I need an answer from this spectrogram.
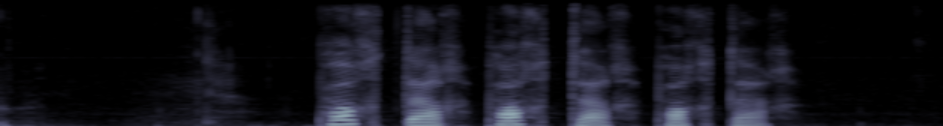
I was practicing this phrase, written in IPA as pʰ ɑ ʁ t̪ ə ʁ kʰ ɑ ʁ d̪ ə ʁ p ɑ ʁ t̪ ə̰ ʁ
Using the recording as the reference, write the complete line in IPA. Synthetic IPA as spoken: pʰ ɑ ʁ t̪ ə ʁ pʰ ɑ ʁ t̪ ə ʁ pʰ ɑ ʁ t̪ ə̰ ʁ

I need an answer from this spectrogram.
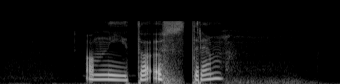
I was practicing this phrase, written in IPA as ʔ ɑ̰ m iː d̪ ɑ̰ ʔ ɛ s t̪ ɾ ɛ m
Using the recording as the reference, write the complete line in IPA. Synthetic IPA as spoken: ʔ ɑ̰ n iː t̪ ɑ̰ ʔ œ s t̪ ɾ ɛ m

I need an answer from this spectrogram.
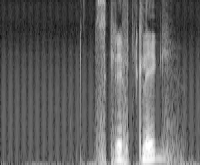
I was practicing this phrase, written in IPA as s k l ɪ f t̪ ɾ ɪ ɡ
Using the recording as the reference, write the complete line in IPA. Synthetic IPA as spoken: s k ɾ ɪ f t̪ l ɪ ɡ

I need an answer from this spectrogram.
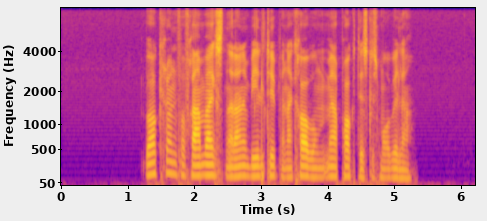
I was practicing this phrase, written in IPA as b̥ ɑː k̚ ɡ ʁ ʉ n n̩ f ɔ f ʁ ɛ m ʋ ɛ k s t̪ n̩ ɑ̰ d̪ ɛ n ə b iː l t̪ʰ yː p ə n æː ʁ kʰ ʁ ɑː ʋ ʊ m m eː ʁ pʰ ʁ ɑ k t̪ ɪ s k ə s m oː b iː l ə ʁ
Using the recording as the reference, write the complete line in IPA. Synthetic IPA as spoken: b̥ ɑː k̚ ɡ ʁ ʉ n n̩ f ɔ f ʁ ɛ m ʋ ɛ k s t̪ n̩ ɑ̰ d̪ ɛ n ə b iː l t̪ʰ yː p ə n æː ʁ kʰ ʁ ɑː ʋ ʊ m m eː ʁ pʰ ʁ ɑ k t̪ ɪ s k ə s m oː b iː l ə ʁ

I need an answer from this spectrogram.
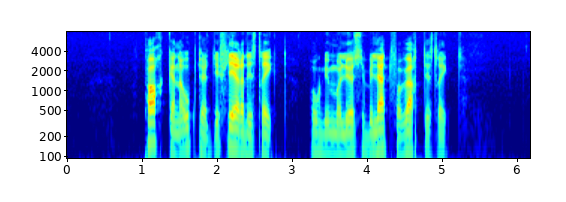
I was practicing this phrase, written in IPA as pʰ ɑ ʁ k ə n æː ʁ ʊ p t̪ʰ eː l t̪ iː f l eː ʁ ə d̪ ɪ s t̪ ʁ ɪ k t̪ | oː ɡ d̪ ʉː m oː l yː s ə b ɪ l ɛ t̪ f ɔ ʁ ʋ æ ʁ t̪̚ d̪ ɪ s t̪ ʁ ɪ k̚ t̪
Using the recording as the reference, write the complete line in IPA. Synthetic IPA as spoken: pʰ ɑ ʁ k ə n æː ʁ ʊ p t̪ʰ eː l t̪ iː f l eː ʁ ə d̪ ɪ s t̪ ʁ ɪ k t̪ | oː ɡ d̪ ʉː m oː l øː s ə b ɪ l ɛ t̪ f ɔ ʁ ʋ æ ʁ t̪̚ d̪ ɪ s t̪ ʁ ɪ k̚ t̪

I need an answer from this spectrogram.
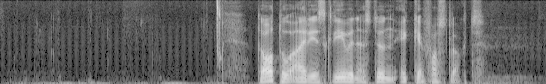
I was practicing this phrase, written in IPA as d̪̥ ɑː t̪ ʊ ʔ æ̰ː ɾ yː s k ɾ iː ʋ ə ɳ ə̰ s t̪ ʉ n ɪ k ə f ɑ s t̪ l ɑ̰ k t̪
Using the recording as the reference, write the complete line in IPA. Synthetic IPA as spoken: d̪̥ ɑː t̪ ʊ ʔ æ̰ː ɾ iː s k ɾ iː ʋ ə n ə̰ s t̪ ʉ n ɪ k ə f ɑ s t̪ l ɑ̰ k t̪

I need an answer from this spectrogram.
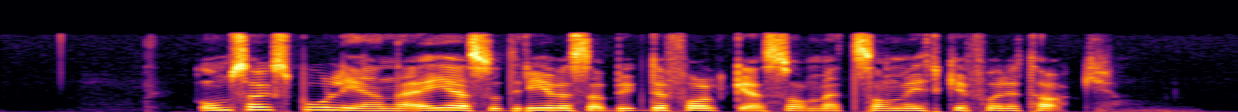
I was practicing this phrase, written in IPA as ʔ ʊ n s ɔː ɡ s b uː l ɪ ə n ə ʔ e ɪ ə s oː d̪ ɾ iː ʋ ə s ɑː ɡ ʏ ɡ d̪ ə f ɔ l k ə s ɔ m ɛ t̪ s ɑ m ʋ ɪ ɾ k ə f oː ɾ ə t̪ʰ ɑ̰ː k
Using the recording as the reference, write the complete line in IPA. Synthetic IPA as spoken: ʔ ʊ m s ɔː ɡ s b uː l ɪ ə n ə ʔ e ɪ ə s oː d̪ ɾ iː ʋ ə s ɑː b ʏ ɡ d̪ ə f ɔ l k ə s ɔ m ɛ t̪ s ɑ m ʋ ɪ ɾ k ə f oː ɾ ə t̪ʰ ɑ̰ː k

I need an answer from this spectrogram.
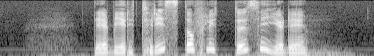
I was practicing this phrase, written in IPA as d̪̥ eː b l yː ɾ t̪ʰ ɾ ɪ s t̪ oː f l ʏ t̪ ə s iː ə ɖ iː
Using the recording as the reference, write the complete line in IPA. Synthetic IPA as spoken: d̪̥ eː b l iː ɾ t̪ʰ ɾ ɪ s t̪ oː f l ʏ t̪ ə s iː ə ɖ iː

